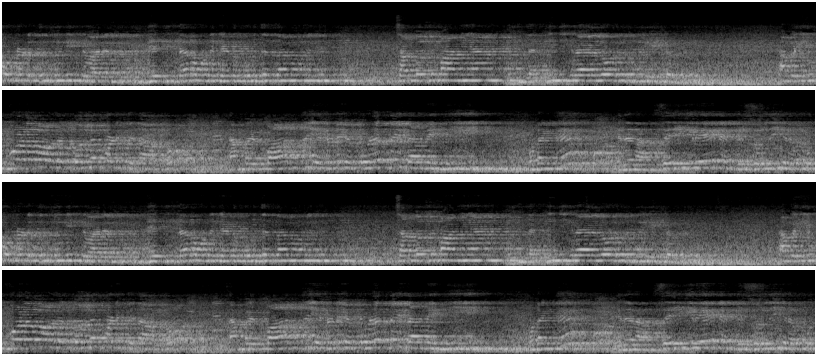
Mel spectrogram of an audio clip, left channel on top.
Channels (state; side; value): normal; both; correlation 0.83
